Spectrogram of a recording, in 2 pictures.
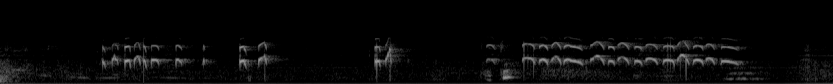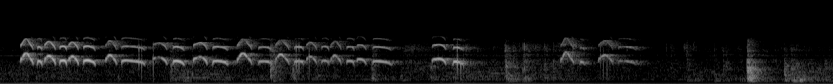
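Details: Chihuahua playing with toys, making bursts of high, rapidly warbling whines and squeals, some long and wavering, others short and clipped, with gaps of quiet rustling between.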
